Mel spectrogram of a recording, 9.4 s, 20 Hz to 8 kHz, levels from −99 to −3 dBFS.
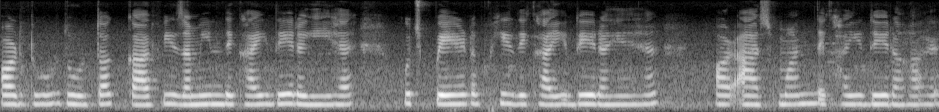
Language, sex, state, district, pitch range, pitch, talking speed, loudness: Hindi, female, Bihar, Jamui, 230-245 Hz, 235 Hz, 140 wpm, -18 LUFS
